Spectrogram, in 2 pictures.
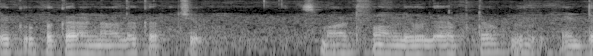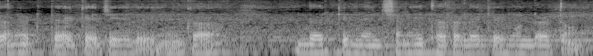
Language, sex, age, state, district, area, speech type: Telugu, male, 18-30, Telangana, Medak, rural, spontaneous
